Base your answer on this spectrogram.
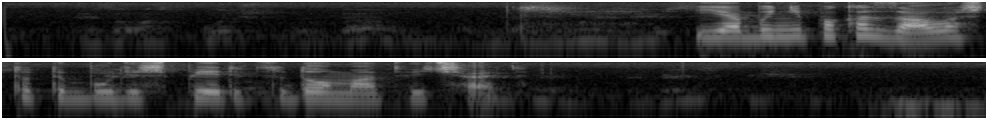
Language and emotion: Russian, angry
